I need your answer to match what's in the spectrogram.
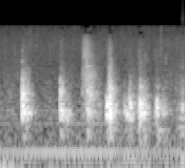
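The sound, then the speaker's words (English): A wooden drawer is handled, giving a series of soft, irregular thuds and scrapes, about seven dull bumps over a few seconds with no voices. “The drawer.”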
